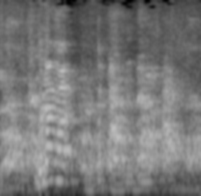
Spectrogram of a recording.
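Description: A middle-aged man speaks firmly close by.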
